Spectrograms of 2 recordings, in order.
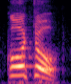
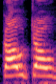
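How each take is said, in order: First: The first syllable has an 'oh' vowel. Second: The first syllable has an 'ow' vowel.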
